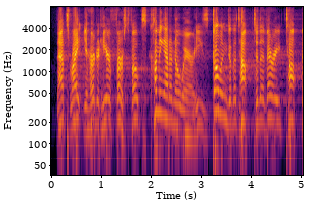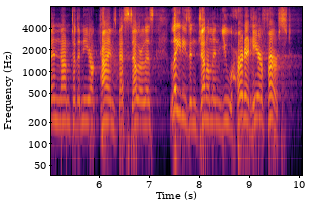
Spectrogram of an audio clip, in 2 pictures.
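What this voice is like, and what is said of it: Old-time baseball announcer voice. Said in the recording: “my old-time baseball announcer voice”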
